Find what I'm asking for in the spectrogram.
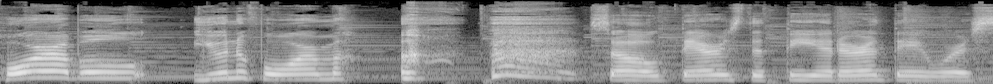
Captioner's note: giggles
